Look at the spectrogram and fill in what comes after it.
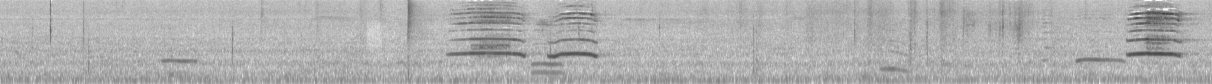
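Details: Little baby monkey crying non-stop when its mother does not care for it; clear, tonal, harmonic wails with slight downward bends, often in pairs, separated by quiet stretches of background hiss.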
